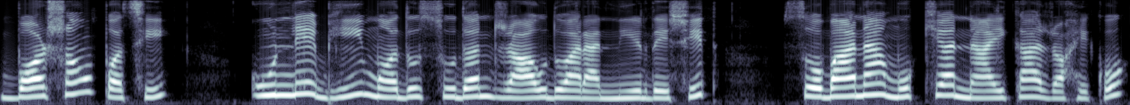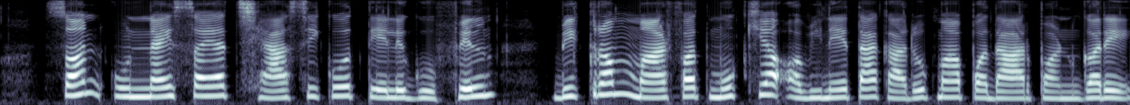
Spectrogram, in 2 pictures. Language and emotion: Nepali, neutral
